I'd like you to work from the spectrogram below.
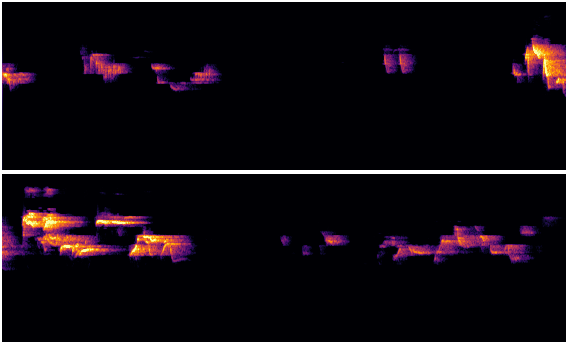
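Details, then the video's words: Common chaffinch in a forest, with sparse high chirps and then one loud phrase of about two seconds, bright notes tumbling downward. Fainter twittering follows near the end. "Bird sounds ~ Beautiful Song of the Chaffinch in the forest"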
